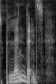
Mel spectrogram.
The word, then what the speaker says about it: splendens: Richtig heißt es Splendens.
